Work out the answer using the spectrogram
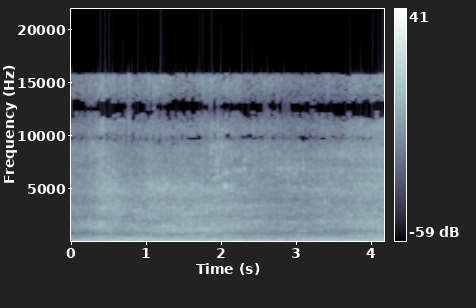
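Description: Demolition derby car engines running loud, revving up and down unevenly over a steady engine din.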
